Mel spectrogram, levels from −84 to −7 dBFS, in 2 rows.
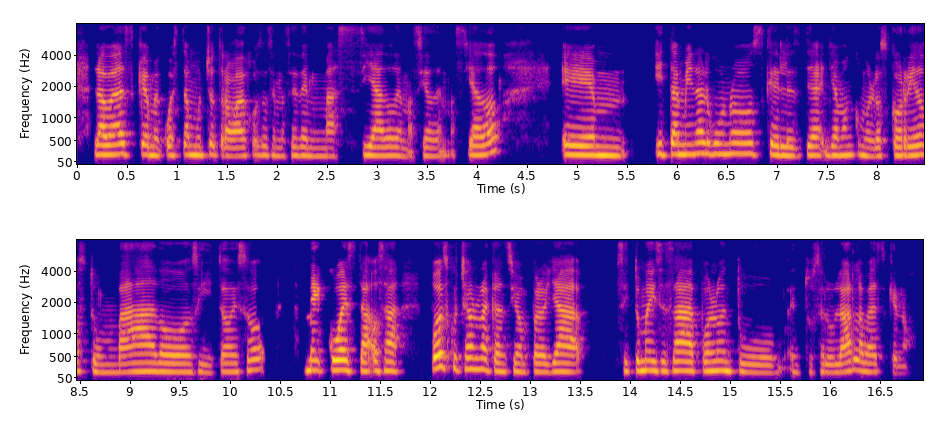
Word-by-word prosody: La 210 -1 +5
verdad 210 +1 +6
es 215 -1 -3
que 210 - 0
me 185 -1 -1
cuesta 195 +1 -4
mucho 200 +1 0
trabajo, 180 -1 -1
o - - -7
sea, 195 - -4
se 190 - -10
me 175 - -9
hace 185 +2 -7
demasiado, 185 +1 -3
demasiado, 180 0 -7
demasiado, 200 +7 -2 0.6
em, 195 -2 +3 0.2
y 220 -3 -2
también 215 0 +2
algunos 225 -1 0
que 215 -4 +1
les 185 -2 -1
lla 195 -1 0
llaman 195 0 -1
como 195 -3 -4
los 175 0 -5
corridos 195 +2 0
tumbados 180 0 0
y 165 -2 -8
todo 180 +2 -4
eso, 215 +5 -3 0.4
me 210 0 +3
cuesta. 215 -3 +5
O - - +1
sea, 195 -2 0 0.2
puedo 265 +3 +8
escuchar 245 -3 0
una 235 -1 +2
canción, 185 -2 -2
pero, 180 -1 0
ya 180 0 +2 0.3
si 190 - -6
tú 205 - 0
me 210 +1 +4
dices: 200 -1 -1
"Ah, 200 -1 +5
ponlo 200 +1 +1
en 200 -2 +1
tu 165 -3 -7
en 170 - -13
tu 175 - -18
celular, 175 +2 -1
la 210 -3 +1
verdad 180 -1 -2
es - - -19
que - - -10
no. 145 -1 -17
190 Hz, 200 wpm, -22 LUFS, 180-205 Hz, 0.6 s, puedo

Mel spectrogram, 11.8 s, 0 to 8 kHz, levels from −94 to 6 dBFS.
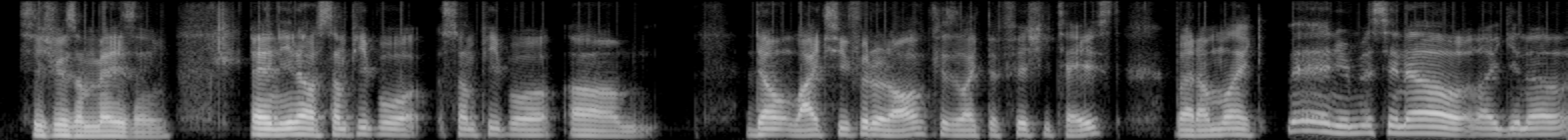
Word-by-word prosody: Sushi 105 0 -1
is 105 -2 +5
amazing, 95 -3 +2 0.6
and, 120 -2 +7
you 125 - +7
know, 125 -2 +6
some 120 +1 -2
people 125 -2 -3
some 120 -3 -5
people, 115 -2 -3
um, 100 -4 -2 0.7
don't 120 -1 +2
like 110 +1 +1
seafood 125 +2 -2
at 115 -2 +4
all, 110 +5 +1
'cause, 125 -1 -7
like, 110 -1 -3
the 115 - -7
fishy 120 +2 -6
taste, 125 +5 -4 0.4
but 110 -1 0
I'm 110 +2 -1
like, 125 -1 -1
"Man, 200 -3 -2
you're 150 - -1
missing 155 0 -5
out, 145 -4 +3
like, 125 -1 -4
you 125 - -2
know?" 130 +1 -1
120 Hz, 160 wpm, -23 LUFS, 110-130 Hz, 0.7 s, and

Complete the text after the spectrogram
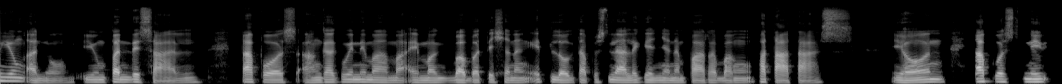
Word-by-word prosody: yung 165 -2 +1
ano, 90 -2 -3
yung 110 0 -2
pandesal? 105 -5 0 0.4
Tapos, 105 -2 +2
ang 100 0 -1
gagawin 110 +1 0
ni 115 - 0
mama 100 -3 -1
ay 100 - -1
magbabati 100 +1 0
siya 100 -1 -2
ng 100 0 -4
itlog. 105 -4 0
Tapos, 100 +1 -3
nilalagyan 100 -1 +2
niya 95 - -1
ng 95 0 -4
para 90 +1 0
bang 95 +1 -3
patatas, 85 +3 0 0.3
yon. 105 +5 +2 0.3
Tapos, 135 -2 +5
ni 125 0 +3
100 Hz, 135 wpm, -25 LUFS, 95-110 Hz, 0.4 s, Tapos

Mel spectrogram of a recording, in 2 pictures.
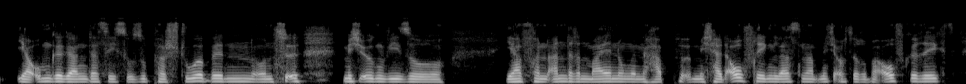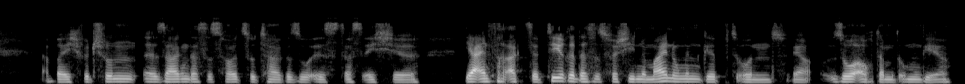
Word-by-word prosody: ja, 130 -3 +3
umgegangen, 130 -1 +3
dass 130 0 -2
ich 125 -1 -2
so 120 - -4
superstur 130 +4 0
bin 135 -1 +1
und, 125 0 -2
äh, 140 - +3 0.4
mich 140 0 +1
irgendwie 130 -1 +2
so 115 -2 0 0.6
ja, 130 +2 +3
von 130 -1 -1
anderen 130 0 0
Meinungen 125 -1 +1
habe 120 0 -6
mich 125 0 -3
halt 125 - +1
aufregen 145 -3 +2
lassen, 130 +1 0
habe 125 -2 -3
mich 130 0 -4
auch - - -4
darüber 120 -1 -5
aufgeregt. 140 -1 0 0.5
Aber 130 -3 -1
ich 115 - -5
würde 125 -2 -2
schon, 130 -2 0
äh, 125 -2 0
sagen, 125 +1 +2
dass 125 0 -3
es 120 +1 -8
heutzutage 120 -1 -2
so 115 0 -3
ist, 115 -1 -5
dass 115 0 -4
ich, 110 0 -6
äh, 110 +1 -1 0.5
ja, - - +10
einfach 135 +1 +3
akzeptiere, 145 +4 +2
dass 130 0 0
es 120 -1 -5
verschiedene 125 -1 0
Meinungen 130 0 +3
gibt 120 -1 -3
und, 110 -1 -4
ja, 110 -2 -3 0.2
so 125 0 +4
auch 120 0 +2
damit 115 -1 -1
umgehe. 115 0 -2
125 Hz, 170 wpm, -24 LUFS, 120-135 Hz, 0.6 s, ja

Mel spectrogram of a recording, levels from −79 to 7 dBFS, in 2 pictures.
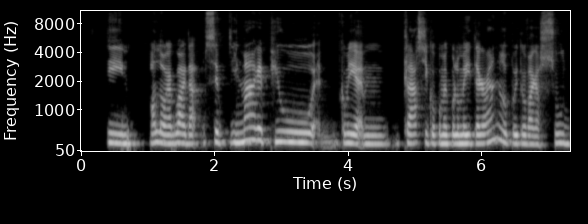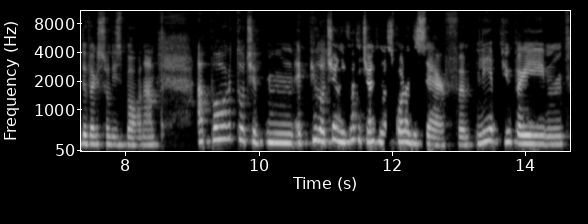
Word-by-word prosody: S - - -51
sì, 215 -2 +3
mh. 205 +1 -2
Allora 215 -3 +3
guarda, 205 -2 +1
se 230 +1 -1
il 225 0 +2
mare 285 +3 +4
è 265 -1 -1
più 245 -2 +3
ehm, 200 - -9
come 220 0 -1
dire, 205 -2 +4
mhmm, 195 0 -4
classico 210 0 -1
come 205 0 +3
quello 205 -1 +3
Mediterraneo, 210 +8 +2
lo 225 - -1
puoi 205 -3 +1
trovare 195 -2 0
a - - -2
sud 200 +3 -2
verso 195 0 -3
Lisbona. 175 -1 -6 0.6
A 245 +1 -3
Porto 300 +2 -1
c'è 245 -4 -2
mhmm, 225 -2 +2
è 220 +1 -5
più 275 +6 -1
l'oceano, 260 +1 +3
infatti 280 +5 0
c'è 250 -3 +1
anche 245 0 0
una 225 - 0
scuola 245 +1 0
di 215 -2 -1
surf. 180 -2 -4
Lì 225 +6 -1
é 270 -1 -1
più 245 -2 -3
per 215 -4 +2
i 200 -1 +3
mhmm, 185 +1 -6
215 Hz, 185 wpm, -19 LUFS, 200-240 Hz, 0.6 s, mare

